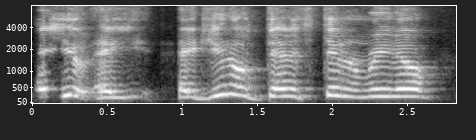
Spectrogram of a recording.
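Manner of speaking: put-on loud, high, brash New York accent. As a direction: call out like a tough New York beauty queen. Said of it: "she has a big New York accent".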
